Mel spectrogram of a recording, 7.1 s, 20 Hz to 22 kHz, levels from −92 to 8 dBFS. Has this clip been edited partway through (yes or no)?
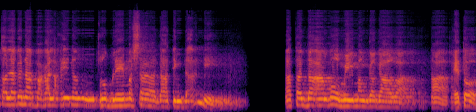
no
